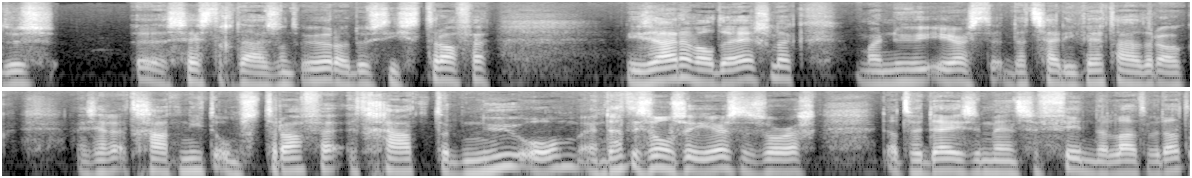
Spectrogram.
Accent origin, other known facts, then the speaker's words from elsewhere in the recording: Netherlands; Ja, toen ze hoorden dat ik uit Nederland kwam, werd ik meteen aangeklampt.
